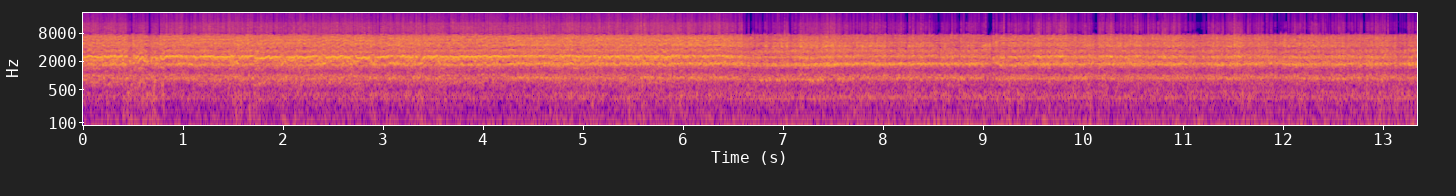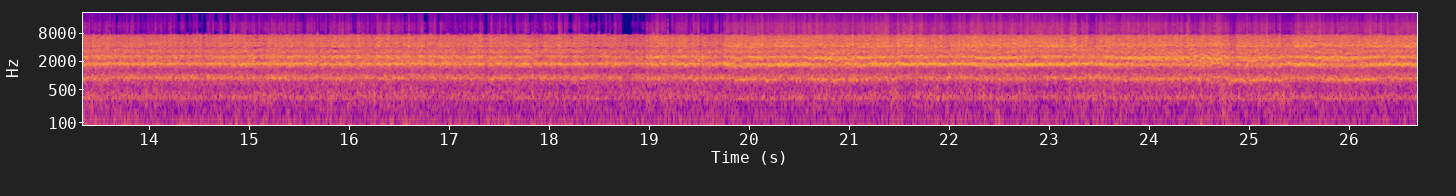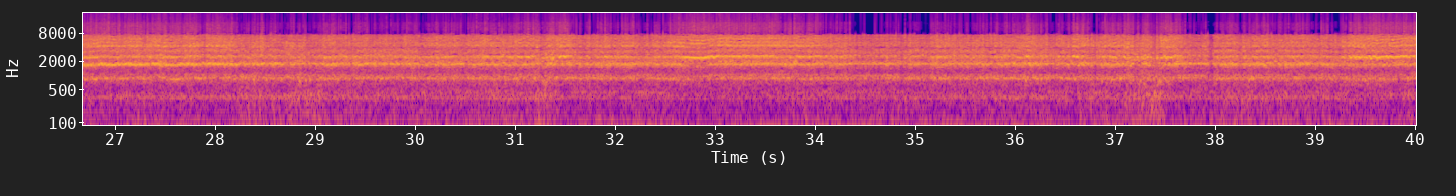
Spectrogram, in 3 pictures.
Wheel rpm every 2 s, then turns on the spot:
210, 210, 220, 220, 230, 230, 230, 230, 230, 230, 220, 230, 220, 230, 230, 230, 230, 240, 230, 230.
none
